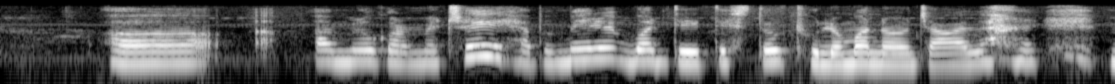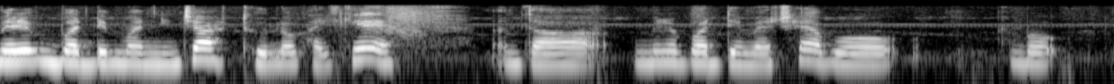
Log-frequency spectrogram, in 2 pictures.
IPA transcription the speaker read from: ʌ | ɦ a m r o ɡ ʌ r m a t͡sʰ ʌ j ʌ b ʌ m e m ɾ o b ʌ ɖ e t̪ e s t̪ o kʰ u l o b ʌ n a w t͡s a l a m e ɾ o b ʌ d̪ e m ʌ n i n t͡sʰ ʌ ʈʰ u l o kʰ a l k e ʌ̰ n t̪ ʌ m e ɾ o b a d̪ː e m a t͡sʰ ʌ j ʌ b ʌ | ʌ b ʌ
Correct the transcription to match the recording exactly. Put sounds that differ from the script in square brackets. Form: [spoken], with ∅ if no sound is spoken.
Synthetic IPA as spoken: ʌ | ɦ a m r o ɡ ʌ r m a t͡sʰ ʌ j ʌ b ʌ m e [∅] ɾ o b ʌ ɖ e t̪ e s t̪ o [ʈʰ] u l o [m] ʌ n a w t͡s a l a m e ɾ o b ʌ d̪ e m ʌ n i n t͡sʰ ʌ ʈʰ u l o kʰ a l k e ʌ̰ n t̪ ʌ m e ɾ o b [ʌ] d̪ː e m a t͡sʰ ʌ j ʌ b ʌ | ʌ b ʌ

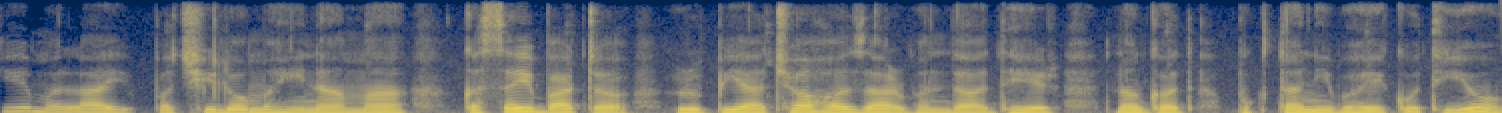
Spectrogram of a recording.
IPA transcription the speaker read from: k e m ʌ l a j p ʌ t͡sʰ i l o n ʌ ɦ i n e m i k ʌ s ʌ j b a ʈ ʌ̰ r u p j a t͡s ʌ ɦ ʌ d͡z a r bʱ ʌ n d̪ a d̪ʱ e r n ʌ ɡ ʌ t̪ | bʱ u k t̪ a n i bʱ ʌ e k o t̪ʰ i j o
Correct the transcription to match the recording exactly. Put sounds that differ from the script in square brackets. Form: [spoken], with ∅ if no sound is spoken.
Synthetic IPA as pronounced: k e m ʌ l a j p ʌ t͡sʰ i l o [m] ʌ ɦ i n [a] m [a] k ʌ s ʌ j b a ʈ ʌ̰ r u p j a [t͡sʰ] ʌ ɦ ʌ d͡z a r bʱ ʌ n d̪ a d̪ʱ e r n ʌ ɡ ʌ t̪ | bʱ u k t̪ a n i bʱ ʌ e k o t̪ʰ i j o

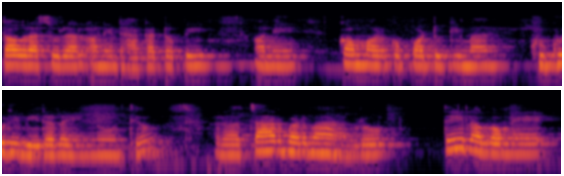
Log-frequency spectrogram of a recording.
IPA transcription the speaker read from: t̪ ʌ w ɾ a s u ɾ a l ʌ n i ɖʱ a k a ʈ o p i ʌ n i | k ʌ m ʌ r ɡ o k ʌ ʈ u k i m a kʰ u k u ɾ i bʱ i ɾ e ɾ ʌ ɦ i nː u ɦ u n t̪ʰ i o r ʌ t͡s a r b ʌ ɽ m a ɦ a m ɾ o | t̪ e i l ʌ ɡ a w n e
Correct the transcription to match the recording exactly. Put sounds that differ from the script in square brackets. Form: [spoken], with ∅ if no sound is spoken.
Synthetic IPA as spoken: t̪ ʌ w ɾ a s u ɾ a l ʌ n i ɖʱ a k a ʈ o p i ʌ n i | k ʌ m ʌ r [k] o [p] ʌ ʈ u k i m a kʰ u k u ɾ i bʱ i ɾ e ɾ ʌ ɦ i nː u ɦ u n t̪ʰ [j] o r ʌ t͡s a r b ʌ ɽ m a ɦ a m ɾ o | t̪ e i l ʌ ɡ a w n e

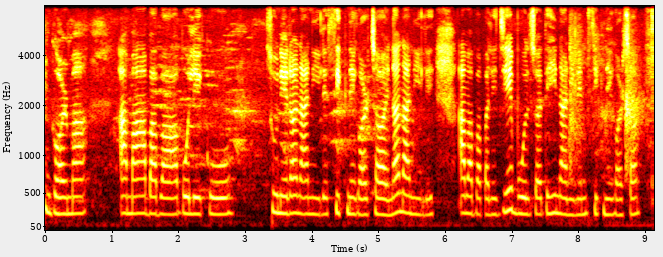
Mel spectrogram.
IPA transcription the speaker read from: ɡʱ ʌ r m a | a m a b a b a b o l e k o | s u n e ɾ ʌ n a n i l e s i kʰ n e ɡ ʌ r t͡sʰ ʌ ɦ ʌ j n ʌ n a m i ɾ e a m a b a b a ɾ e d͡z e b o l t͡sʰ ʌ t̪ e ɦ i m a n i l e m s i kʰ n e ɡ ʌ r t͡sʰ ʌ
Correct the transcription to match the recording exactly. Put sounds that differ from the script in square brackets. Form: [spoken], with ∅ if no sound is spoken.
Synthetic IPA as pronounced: ɡʱ ʌ r m a | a m a b a b a b o l e k o | s u n e ɾ ʌ n a n i l e s i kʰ n e ɡ ʌ r t͡sʰ ʌ ɦ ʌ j n ʌ n a [n] i [l] e a m a b a b a [l] e d͡z e b o l t͡sʰ ʌ t̪ e ɦ i [n] a n i l e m s i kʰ n e ɡ ʌ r t͡sʰ ʌ

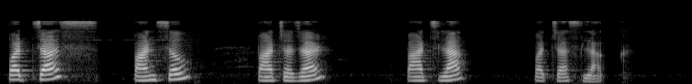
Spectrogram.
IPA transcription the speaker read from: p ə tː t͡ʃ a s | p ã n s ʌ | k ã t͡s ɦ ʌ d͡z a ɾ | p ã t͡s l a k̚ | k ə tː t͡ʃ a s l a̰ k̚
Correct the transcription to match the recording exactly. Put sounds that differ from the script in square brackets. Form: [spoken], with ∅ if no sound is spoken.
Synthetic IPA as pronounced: p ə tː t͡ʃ a s | p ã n s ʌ | [p] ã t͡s ɦ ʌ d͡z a ɾ | p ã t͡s l a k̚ | [p] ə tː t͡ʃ a s l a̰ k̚

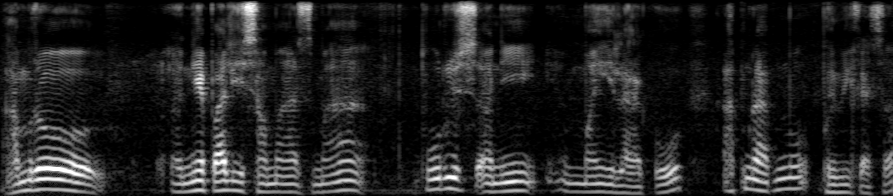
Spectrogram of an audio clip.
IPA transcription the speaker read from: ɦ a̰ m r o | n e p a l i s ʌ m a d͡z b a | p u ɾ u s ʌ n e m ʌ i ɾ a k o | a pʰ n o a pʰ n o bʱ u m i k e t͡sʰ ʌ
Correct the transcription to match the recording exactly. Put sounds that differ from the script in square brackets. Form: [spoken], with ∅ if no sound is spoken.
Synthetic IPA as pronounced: ɦ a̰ m r o | n e p a l i s ʌ m a d͡z [m] a | p u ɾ u s ʌ n [i] m ʌ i [l] a k o | a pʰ n o a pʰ n o bʱ u m i k [a] t͡sʰ ʌ

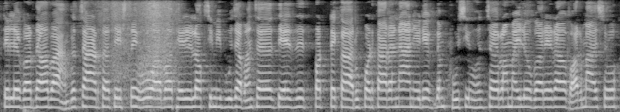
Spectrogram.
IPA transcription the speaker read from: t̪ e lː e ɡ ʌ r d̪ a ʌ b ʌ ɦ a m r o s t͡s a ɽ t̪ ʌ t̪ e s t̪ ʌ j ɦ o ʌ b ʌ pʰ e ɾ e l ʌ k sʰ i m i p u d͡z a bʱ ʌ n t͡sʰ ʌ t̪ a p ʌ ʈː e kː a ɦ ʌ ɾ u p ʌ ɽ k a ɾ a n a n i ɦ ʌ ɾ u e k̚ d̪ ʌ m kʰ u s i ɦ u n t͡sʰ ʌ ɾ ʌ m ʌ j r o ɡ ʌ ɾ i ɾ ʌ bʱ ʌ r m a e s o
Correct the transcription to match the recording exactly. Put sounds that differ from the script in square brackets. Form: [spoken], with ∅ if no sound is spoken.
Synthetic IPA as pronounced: t̪ e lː e ɡ ʌ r d̪ a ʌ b ʌ ɦ a m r o [∅] t͡s a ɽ t̪ ʌ t̪ e s t̪ ʌ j ɦ o ʌ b ʌ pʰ e ɾ [i] l ʌ k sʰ i m i p u d͡z a bʱ ʌ n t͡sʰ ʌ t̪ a p ʌ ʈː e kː a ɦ ʌ ɾ u p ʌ ɽ k a ɾ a n a n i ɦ ʌ ɾ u e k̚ d̪ ʌ m kʰ u s i ɦ u n t͡sʰ ʌ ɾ ʌ m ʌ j [l] o ɡ ʌ ɾ [e] ɾ ʌ [ɡʱ] ʌ r m a e s o

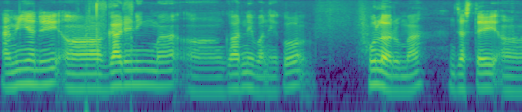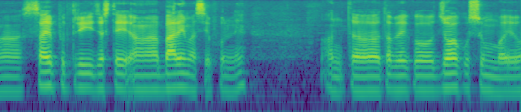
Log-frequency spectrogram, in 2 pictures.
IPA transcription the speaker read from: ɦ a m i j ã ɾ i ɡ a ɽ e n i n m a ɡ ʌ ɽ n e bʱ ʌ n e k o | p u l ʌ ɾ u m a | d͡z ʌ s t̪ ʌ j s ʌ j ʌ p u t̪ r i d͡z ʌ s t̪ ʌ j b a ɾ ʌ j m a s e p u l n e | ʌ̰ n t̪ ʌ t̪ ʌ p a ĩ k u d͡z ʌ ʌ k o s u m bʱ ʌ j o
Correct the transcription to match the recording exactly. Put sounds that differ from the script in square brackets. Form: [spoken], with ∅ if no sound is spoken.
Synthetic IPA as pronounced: ɦ a m i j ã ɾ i ɡ a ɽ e n i [ŋ] m a ɡ ʌ [r] n e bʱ ʌ n e k o | [pʰ] u l ʌ ɾ u m a | d͡z ʌ s t̪ ʌ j s ʌ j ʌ p u t̪ r i d͡z ʌ s t̪ ʌ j b a ɾ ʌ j m a s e [pʰ] u l n e | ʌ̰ n t̪ ʌ t̪ ʌ p a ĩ k [o] d͡z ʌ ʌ k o s u m bʱ ʌ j o

